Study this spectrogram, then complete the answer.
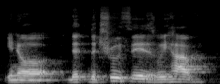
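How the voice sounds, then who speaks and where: Unhurried and mid-range in pitch, a Jamaican-accented executive talks through an earnings call, covering both the presentation and the answers. His style is conversational, and he tends to go back over his words and phrase them again.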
